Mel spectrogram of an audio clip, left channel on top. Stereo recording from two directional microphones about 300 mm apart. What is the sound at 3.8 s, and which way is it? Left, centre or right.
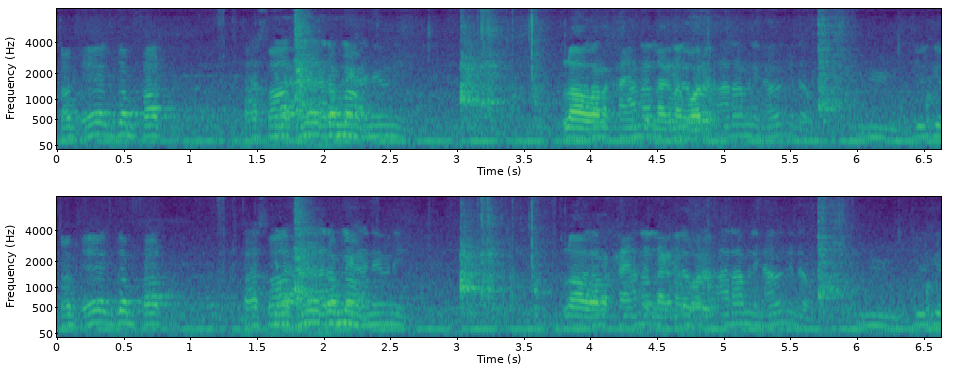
Speech, left.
